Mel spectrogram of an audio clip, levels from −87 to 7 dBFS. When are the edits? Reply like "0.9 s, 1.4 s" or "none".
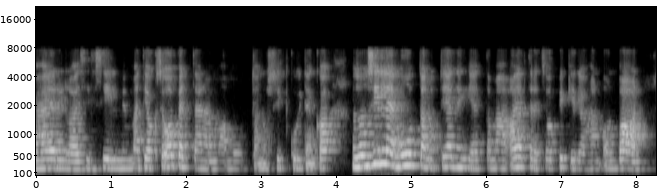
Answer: none

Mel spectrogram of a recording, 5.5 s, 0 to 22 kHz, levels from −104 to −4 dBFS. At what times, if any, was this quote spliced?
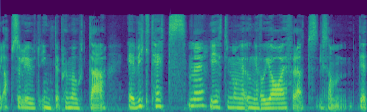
3.2 s, 3.9 s, 4.3 s

